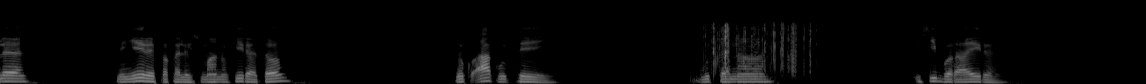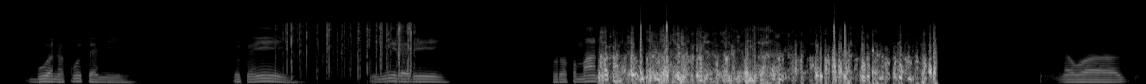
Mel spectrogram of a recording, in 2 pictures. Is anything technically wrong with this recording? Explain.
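Yes, there are two kinds of fault in this speech.

From 7.02 to 8.21 s and again from 14.18 to 15.67 s, cable scratch noise: dense, uneven rustling bursts at about the level of the speech, likely from a worn cable or connector being moved. The irregular bursts set it apart from steady hiss.

From 17.43 to 20.85 s there is a codec payload misread. The speech turns into garbled warble that barely tracks it. The decoder seems to be reading octet-aligned AMR frames as bandwidth-efficient ones, so every field lands in the wrong place. This differs from packet loss, which leaves gaps rather than continuous garble. Outside this stretch the speech has the clear AMR wideband (HD Voice) sound that fits a 12.65 kbit/s link.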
